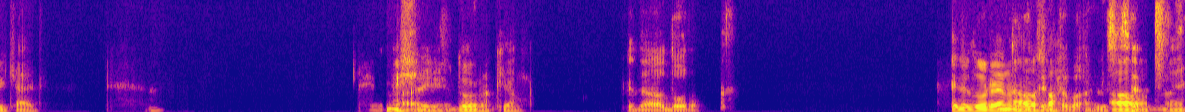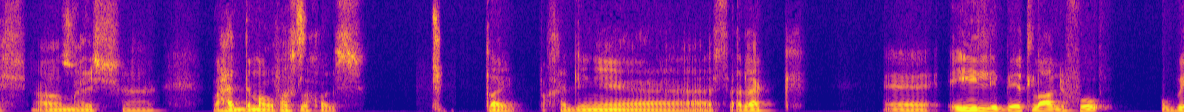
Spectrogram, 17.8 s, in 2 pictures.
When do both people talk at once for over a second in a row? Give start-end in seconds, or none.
7.5-8.8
